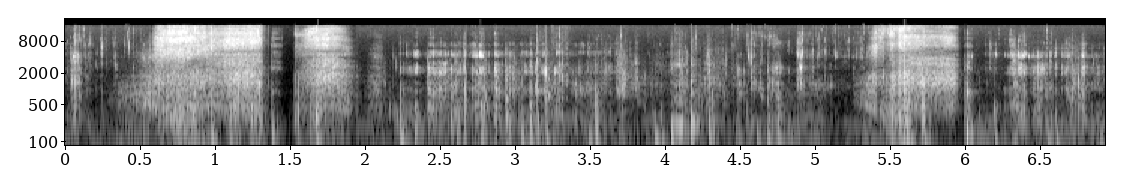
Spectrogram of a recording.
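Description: A young man slurps noodles loudly, close to a microphone.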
